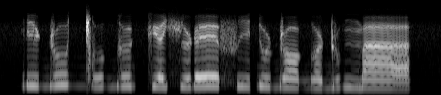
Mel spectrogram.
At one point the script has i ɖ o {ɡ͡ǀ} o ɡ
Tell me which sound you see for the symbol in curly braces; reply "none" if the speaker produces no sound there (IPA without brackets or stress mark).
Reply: ɡ͡ǀ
